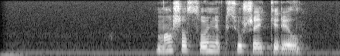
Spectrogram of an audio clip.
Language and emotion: Russian, neutral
